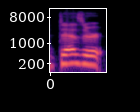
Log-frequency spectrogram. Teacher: if you're talking about the dry land, the desert, the stress shifts. It goes to the first syllable.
